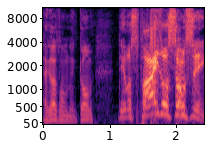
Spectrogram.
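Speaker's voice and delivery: put-on very loud, rough, high accented voice. Quoting a film where the actor goes undercover with his accent: Arnold Schwarzenegger impression. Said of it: "with his accent".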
